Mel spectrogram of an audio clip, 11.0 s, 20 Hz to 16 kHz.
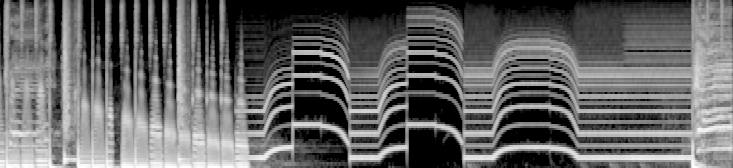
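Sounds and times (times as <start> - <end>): sliding synthesizer tone: 2.6 - 10.4.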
